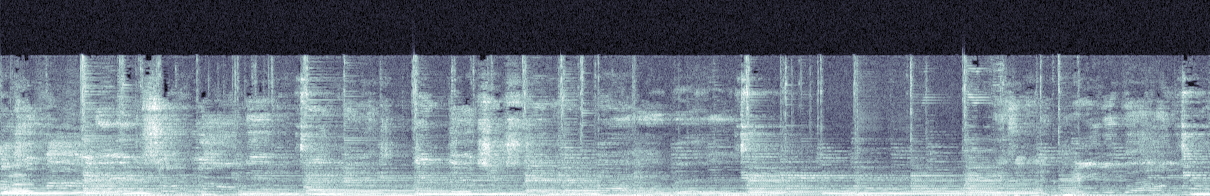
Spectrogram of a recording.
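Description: Electric guitar playing held chords that change every second or two.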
